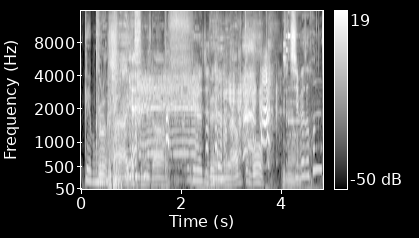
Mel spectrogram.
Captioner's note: embarrassed laughters after saying everything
